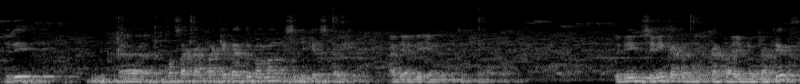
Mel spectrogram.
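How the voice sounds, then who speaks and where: A man with an Indonesian accent giving an Islamic lecture to students, didactic, repeating phrases and posing questions to his listeners. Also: on the high side. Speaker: religious teacher lecturing students. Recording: very echoey room with clear background noise.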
